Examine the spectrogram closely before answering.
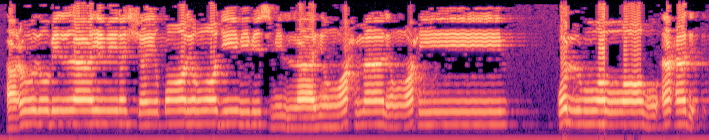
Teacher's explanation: أنك تصل الاستعاذة بالبسملة وتقطع البسملة عن أول السورة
